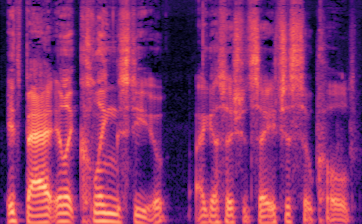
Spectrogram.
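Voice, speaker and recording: A man's voice: lowish voice, expressive, normal speed, a bit bright, no echo, studio quality. A man co-hosting a podcast in casual, slangy, sweary talk, congested as he gets over a cold. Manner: slangy, swearing, says "bro" and "dude". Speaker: podcast co-host. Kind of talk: casual chat.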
